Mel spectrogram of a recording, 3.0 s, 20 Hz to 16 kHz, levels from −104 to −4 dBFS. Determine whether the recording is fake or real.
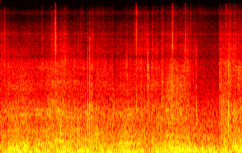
fake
